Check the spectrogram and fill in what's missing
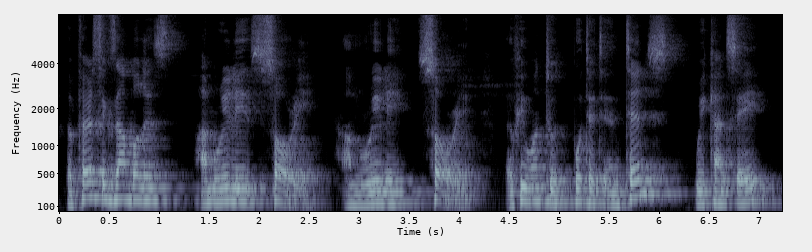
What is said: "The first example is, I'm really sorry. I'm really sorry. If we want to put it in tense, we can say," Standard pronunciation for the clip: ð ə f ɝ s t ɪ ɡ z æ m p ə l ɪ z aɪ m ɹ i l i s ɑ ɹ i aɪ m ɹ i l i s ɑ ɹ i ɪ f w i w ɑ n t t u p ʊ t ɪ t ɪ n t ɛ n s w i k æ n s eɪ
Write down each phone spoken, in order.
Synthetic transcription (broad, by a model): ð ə f ɝ s t ɪ ɡ z æ m p ə l ɪ z aɪ m ɹ i l i s ɑ ɹ i aɪ m ɹ i l i s ɑ ɹ i ɪ f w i w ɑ n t t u p ʊ t ɪ t ɪ n t ɛ n s w i k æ n s eɪ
